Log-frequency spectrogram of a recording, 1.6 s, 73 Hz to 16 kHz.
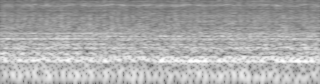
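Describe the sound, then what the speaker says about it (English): A Vauxhall Zafira engine idles after an EGR valve replacement, giving a steady, faint, low mechanical hum and vibration with no voices. "just leave it idling for about 10 minutes till the valve starts"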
